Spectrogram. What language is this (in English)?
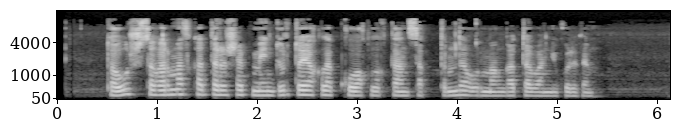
Bashkir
